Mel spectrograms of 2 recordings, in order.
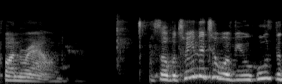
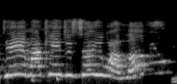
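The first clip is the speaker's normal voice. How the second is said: high, mock-offended protest; indignant; 12 semitones higher than usual. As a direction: act hurt in jest. Retold own indignant reply.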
